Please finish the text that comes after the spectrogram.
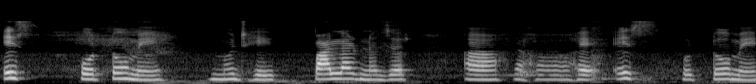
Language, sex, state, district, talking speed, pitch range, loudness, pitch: Hindi, female, Madhya Pradesh, Umaria, 95 wpm, 220-260 Hz, -21 LUFS, 230 Hz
